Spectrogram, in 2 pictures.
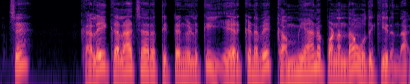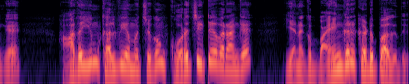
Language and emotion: Tamil, angry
